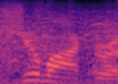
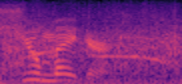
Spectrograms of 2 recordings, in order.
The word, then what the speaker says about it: Schumacher: I may have pronounced it Schumacher a few times, and hope you'll forgive me because it spells Schumacher, but the girls pronounce it Shoemaker.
